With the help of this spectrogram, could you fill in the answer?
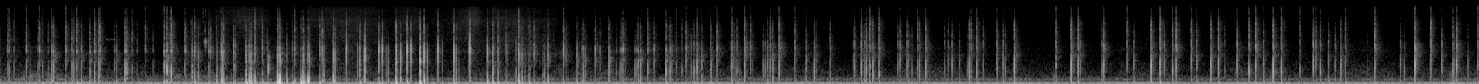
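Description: A smartphone in a solid pastel printed plastic case, held in both hands, is tapped and scratched with long nails. Rapid, crisp clicks and scratchy crackles fire continuously over a steady low hum. The short, dry taps stop almost instantly with no ring.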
